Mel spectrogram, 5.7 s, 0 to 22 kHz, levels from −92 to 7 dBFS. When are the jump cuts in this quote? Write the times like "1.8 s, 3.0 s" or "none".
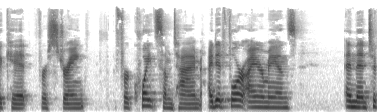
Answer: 3.0 s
